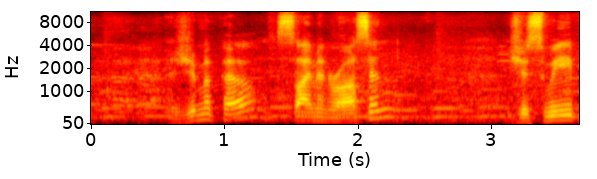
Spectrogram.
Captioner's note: speaking french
